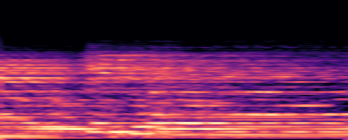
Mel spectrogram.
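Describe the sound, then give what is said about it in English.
Sustained guitar tone run through a classic flanger effect, a thick, distorted chord that rings steadily and loudly, with a shimmering, swept coloration throughout. “I love a classic flanger because they're not as harsh as new ones, you know? So you get to really just... some cool tones,”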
